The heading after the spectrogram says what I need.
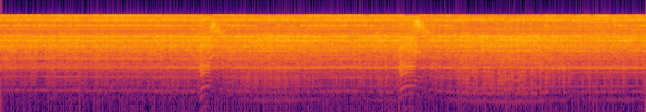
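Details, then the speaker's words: Warmed-up two-stroke weed trimmer, string out to cut line for load, held near full speed with brief dips and recoveries each time the carburetor mixture screw goes lean or rich. "you want to do the low side first and when it's warmed up you start it let it idle and turn it clockwise until it starts bogging down a little bit and then turn it counterclockwise until it starts bogging down a little bit and then you want to set it in the middle where it's running at the highest and smoothest rpms"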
